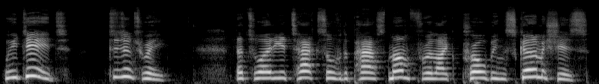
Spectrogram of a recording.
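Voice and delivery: high, dawning realization; shocked realization. Acted. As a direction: let it dawn on her. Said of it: "shocked realization".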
